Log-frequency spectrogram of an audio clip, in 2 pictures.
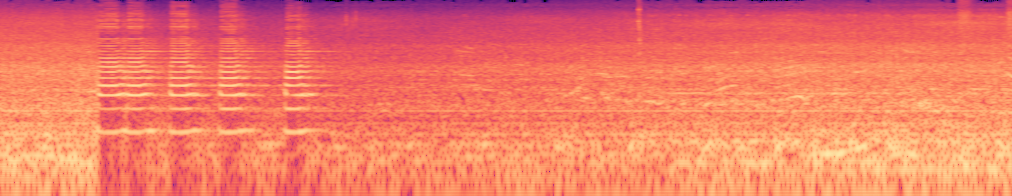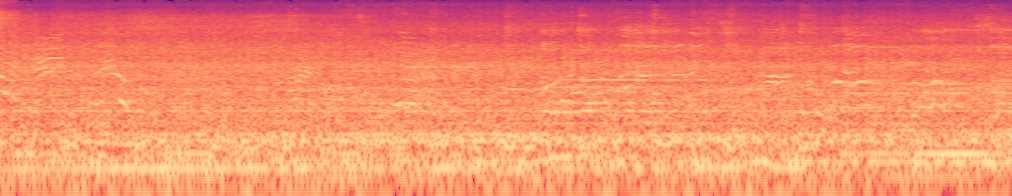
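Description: Four short, quick toots of a truck horn, followed by the flatbed truck's engine running steadily as it rolls slowly past.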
